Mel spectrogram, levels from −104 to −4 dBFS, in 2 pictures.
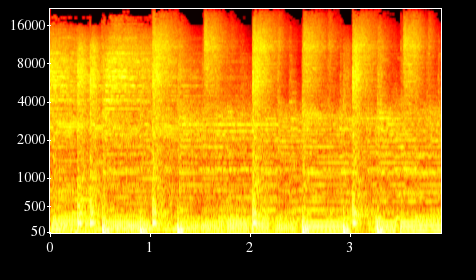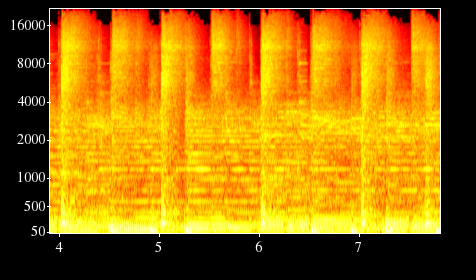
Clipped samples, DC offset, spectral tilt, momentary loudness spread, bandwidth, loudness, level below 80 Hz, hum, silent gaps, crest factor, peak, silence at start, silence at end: under 0.1%; under 0.1%; -3.5 dB/octave; 4 LU; over 20 kHz; -14 LUFS; -22 dBFS; none; none; 14 dB; 0 dBFS; 0 s; 0 s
